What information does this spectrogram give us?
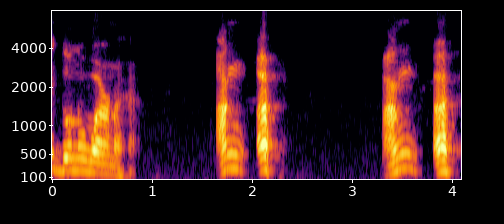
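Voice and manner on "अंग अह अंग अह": अंग with a ringing nasal ng, अह with a breathy h; nasal sounds demo. Shown as a demonstration. Teacher demonstrating अंग and अह to the camera. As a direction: show the nose moving on अंग. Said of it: "आप जब उच्चारण कीजिए, देखिए".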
